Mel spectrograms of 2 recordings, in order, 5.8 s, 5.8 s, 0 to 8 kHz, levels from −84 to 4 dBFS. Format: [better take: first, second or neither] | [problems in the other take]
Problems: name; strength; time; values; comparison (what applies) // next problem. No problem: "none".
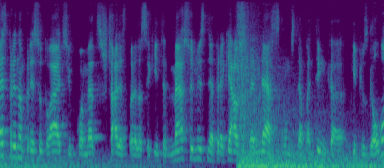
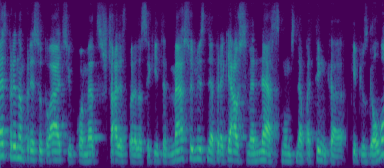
second | background sound (Explosion); 4 dB below the speech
